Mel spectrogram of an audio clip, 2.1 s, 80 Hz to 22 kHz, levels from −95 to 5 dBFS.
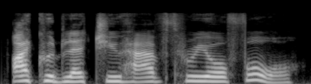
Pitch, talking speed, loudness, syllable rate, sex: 210 Hz, 230 wpm, -20 LUFS, 4.4 syllables/s, female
